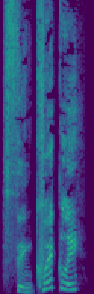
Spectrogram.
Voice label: Female Human Attack; en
